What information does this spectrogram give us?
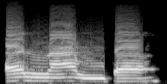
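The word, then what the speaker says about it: أنعمت: anamta bukannya amamta tapi anamta an pakai alif pakai alif bukannya an an anam saking fasihnya ini juga dia eatina anamta salah dia pakai ain semua harusnya alif ketemu ain anamta alaiim giril magdubi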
